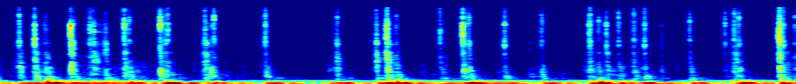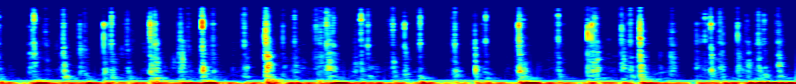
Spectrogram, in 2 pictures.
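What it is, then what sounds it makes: Plastic computer keyboard being typed on. Fingertips and nails type continuously on a full-size plastic computer keyboard with color-changing backlit keys. The result is a rapid, uneven stream of short, bright clicks and clacks, each dying away almost instantly, over a steady low hum.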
